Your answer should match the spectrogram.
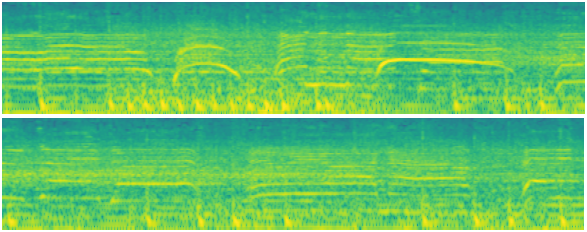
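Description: Rock song sung live: a gritty lead vocal with gliding notes over a band backing with a steady beat.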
